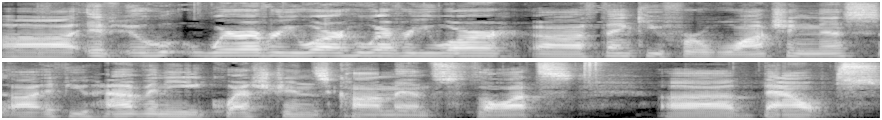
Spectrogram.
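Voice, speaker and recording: An ordinary speaking voice at a fairly slow pace, with ordinary pitch variation. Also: man. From New Jersey. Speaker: podcast co-host. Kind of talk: casual chat. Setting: live stream.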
